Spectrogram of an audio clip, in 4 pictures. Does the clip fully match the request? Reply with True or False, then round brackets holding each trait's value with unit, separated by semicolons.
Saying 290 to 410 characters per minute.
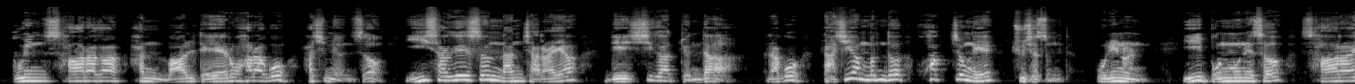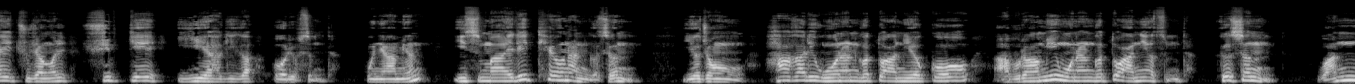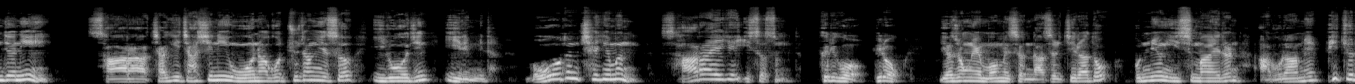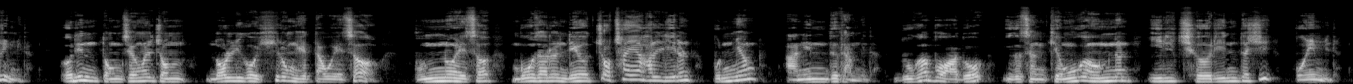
False (275 characters per minute)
